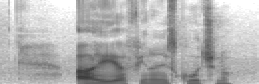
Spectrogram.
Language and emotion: Russian, neutral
